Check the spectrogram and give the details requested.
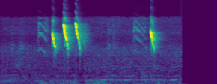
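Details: Bar-winged prinia, still singing hard despite having lost its tail feathers, gives three quick sharp high chipping notes, a short pause, then one more slurred chip, over soft background hum.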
